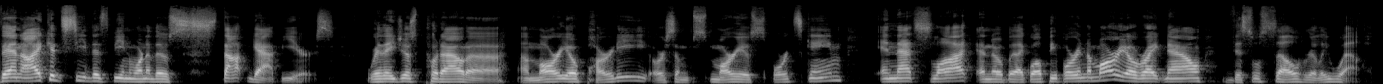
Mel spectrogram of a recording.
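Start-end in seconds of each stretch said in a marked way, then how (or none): 10.3-13.6 put-on smug, self-satisfied, complacently confident voice. Imitating Nintendo's reasoning about a Mario game: imitating a smug Nintendo. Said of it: "That sounded so smug".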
